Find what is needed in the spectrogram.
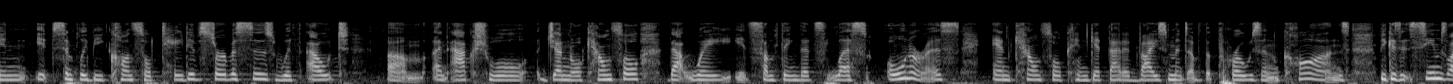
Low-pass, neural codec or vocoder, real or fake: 7.2 kHz; codec, 16 kHz, 16 kbps, FreqCodec, larger model; fake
